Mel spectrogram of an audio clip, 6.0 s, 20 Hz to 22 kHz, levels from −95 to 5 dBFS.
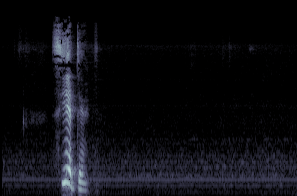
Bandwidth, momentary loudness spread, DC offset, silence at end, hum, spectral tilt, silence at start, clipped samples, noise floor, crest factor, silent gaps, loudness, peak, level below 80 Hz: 14.5 kHz; 18 LU; under 0.1%; 4.25 s; none; -2 dB/octave; 1.05 s; under 0.1%; -68 dBFS; 28 dB; none; -23 LUFS; -2 dBFS; -74 dBFS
